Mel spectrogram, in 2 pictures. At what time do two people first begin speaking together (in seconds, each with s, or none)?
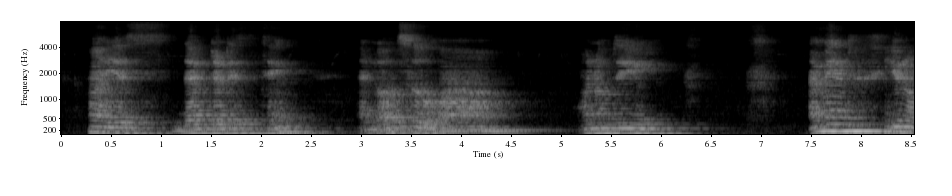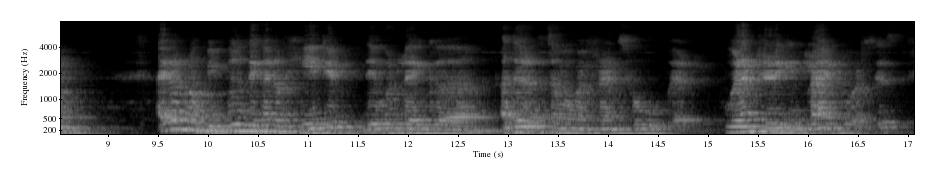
none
